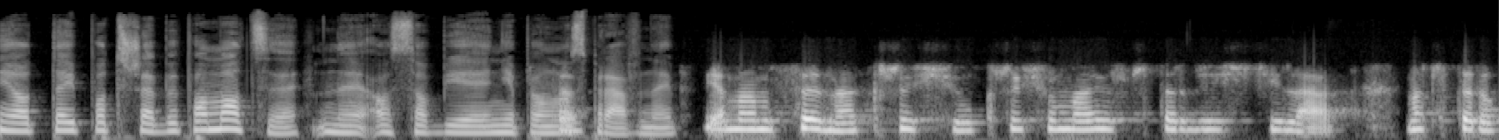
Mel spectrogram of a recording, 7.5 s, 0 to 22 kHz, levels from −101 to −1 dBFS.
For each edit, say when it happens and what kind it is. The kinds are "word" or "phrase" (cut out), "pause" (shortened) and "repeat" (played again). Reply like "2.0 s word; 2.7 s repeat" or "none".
none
